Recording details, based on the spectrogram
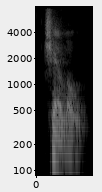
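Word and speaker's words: cello: pronunciando como una s excepto en la palabra chello en donde la c se pronuncia como una ch chow y en palabras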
